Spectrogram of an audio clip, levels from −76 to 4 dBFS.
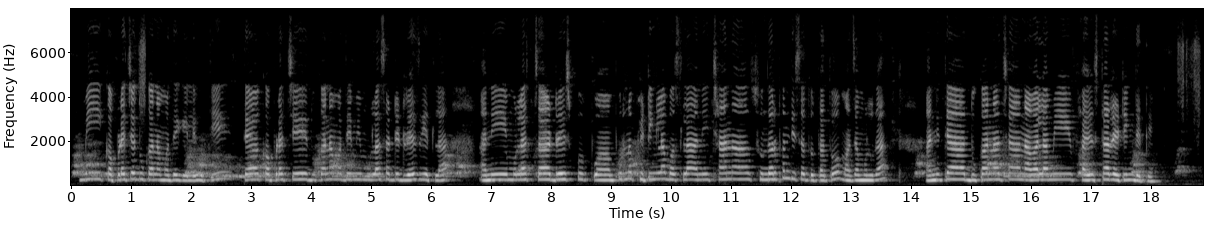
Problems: constant background noise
